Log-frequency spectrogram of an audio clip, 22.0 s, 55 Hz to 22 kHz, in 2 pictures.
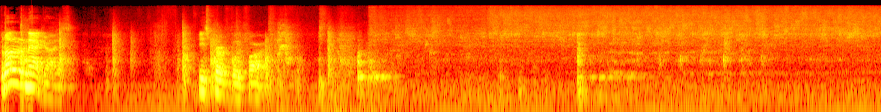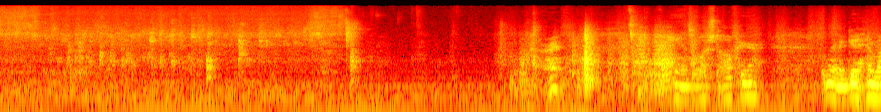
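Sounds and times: tap water running into sink: 0:04.5 - 0:15.6.

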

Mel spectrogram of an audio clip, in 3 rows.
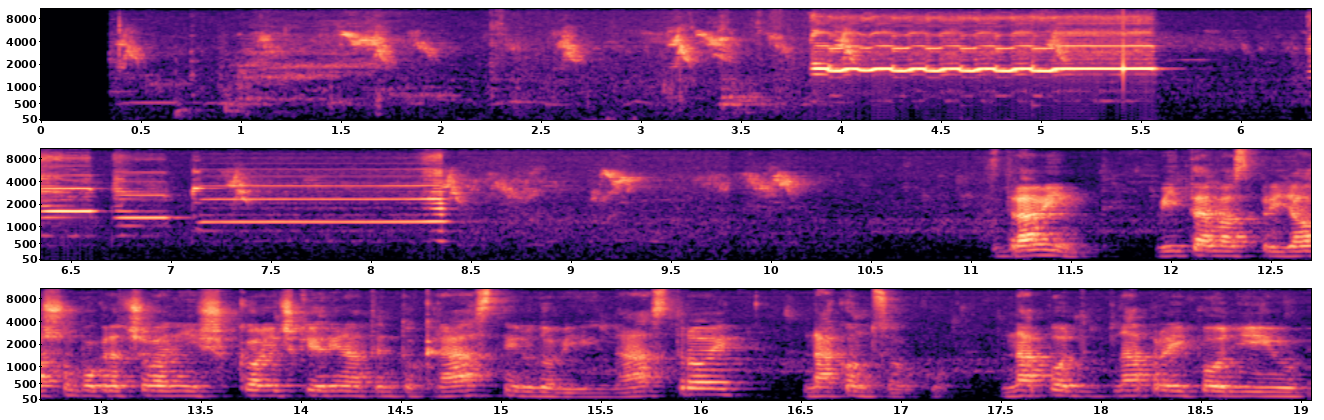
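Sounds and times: overtone flute playing: 0:03.8 - 0:08.5.

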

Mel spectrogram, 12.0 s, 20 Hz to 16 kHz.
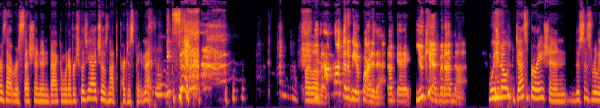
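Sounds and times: woman laughing: 0:03.0 - 0:06.5, 0:09.8 - 0:10.6.

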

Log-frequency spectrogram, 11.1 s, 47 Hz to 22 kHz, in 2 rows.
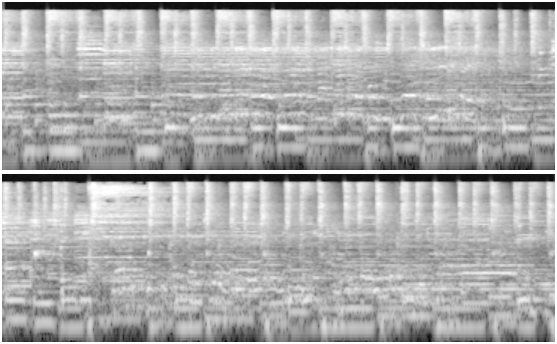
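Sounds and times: latin dance band music: 0:00.0 - 0:11.0
electronic drum beat: 0:01.4 - 0:11.0.

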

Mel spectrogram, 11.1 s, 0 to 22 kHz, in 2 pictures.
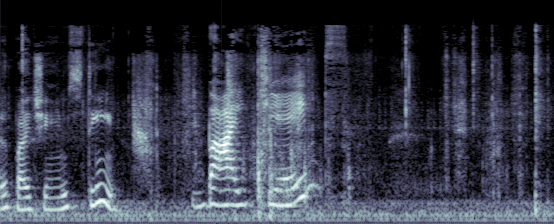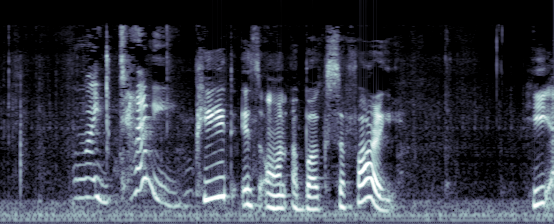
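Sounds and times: low hum: 0:00.0 - 0:11.0
book pages rustling: 0:01.3 - 0:06.2.

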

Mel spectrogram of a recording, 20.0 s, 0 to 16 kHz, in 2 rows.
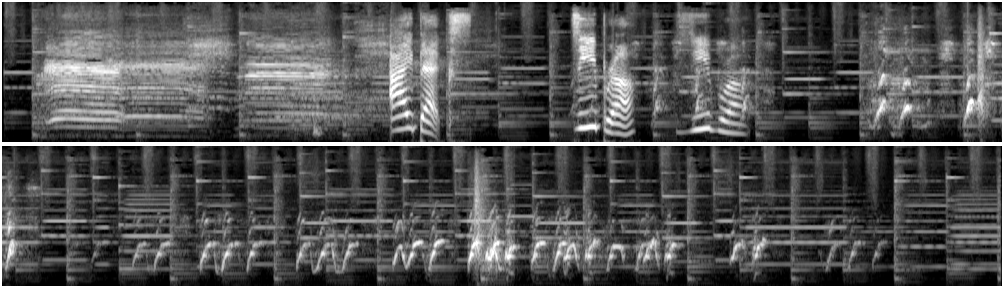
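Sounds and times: background music: 0:00.1 - 0:20.0
goat bleating: 0:00.4 - 0:03.6
zebra yelping calls: 0:11.2 - 0:17.7.

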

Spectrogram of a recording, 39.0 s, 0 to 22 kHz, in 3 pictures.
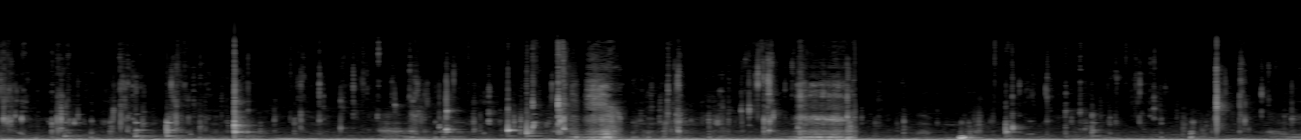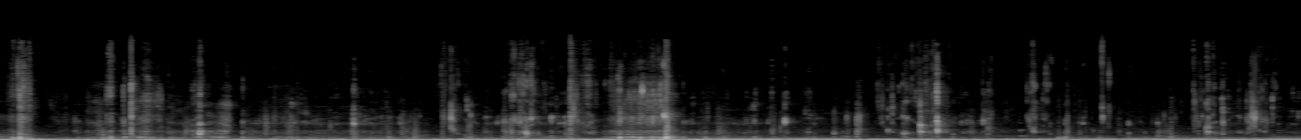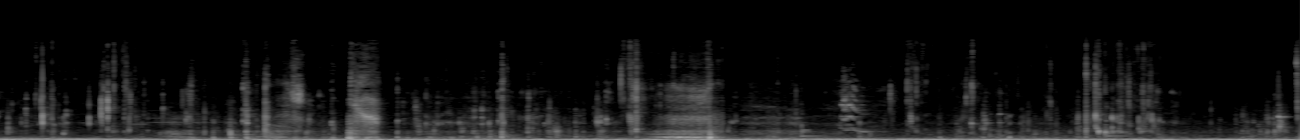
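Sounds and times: close chewing with wet mouth clicks: 0:00.0 - 0:33.4, 0:34.0 - 0:39.0
steady low hum: 0:00.0 - 0:39.0.

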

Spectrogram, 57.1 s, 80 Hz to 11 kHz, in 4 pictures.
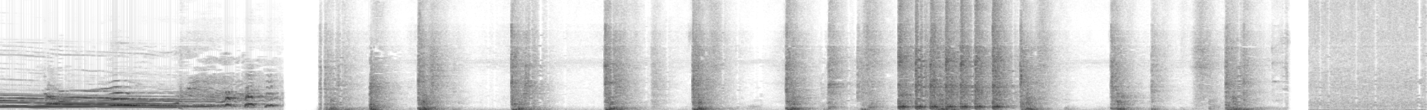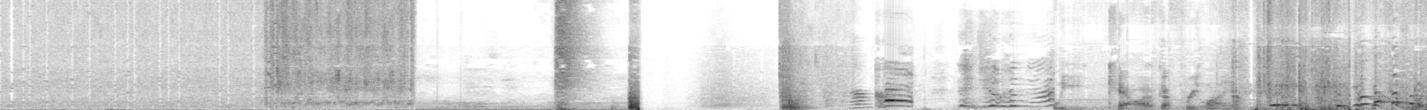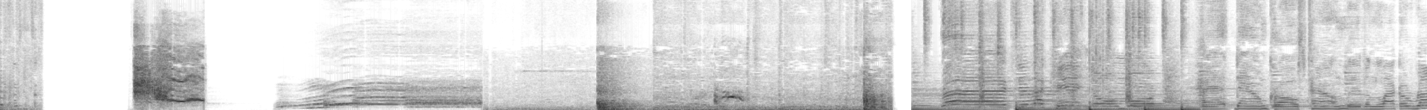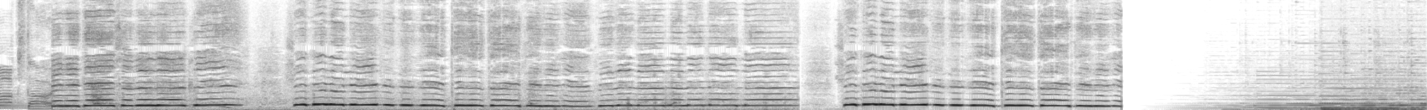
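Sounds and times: dog howling: 0:00.0 - 0:02.6, 0:31.3 - 0:33.4
lawn sprinkler hissing: 0:13.1 - 0:18.5.

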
